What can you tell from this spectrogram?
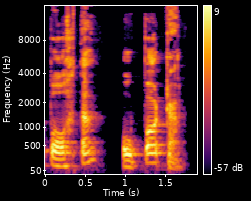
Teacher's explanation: Ouça, eu falo porta ou porta. Aqui no interior da Paraíba, como em boa parte do interior do Nordeste, temos a pronúncia de uma fricativa aspirada R.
